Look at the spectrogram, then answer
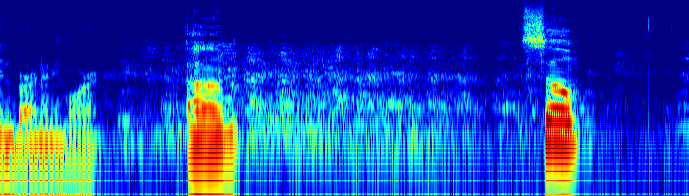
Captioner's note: laughter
